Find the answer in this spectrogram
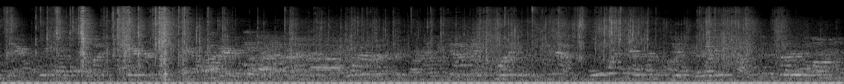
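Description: Trading cards handled and flipped through by hand: a run of quick crisp clicks in the first three seconds, then quieter handling, over a steady low hum and faint background voices.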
